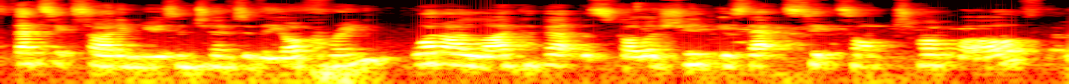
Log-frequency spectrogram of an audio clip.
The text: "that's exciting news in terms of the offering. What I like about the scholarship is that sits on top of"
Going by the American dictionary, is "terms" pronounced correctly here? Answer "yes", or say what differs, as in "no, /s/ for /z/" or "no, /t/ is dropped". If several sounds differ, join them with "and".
yes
